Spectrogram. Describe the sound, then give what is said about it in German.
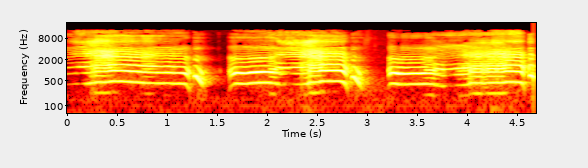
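A baby wails loudly in three long, sustained cries, each breaking off with a short catch of breath before starting again. No one speaks. “Gefällt ihnen nicht, wenn ihr Baby schreit?”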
